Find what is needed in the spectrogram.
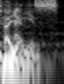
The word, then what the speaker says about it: Science: Science.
